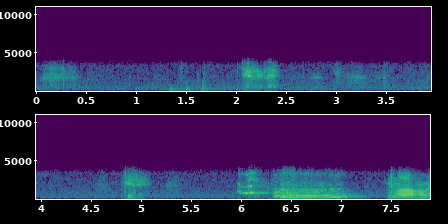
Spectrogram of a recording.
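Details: Young beagle named Balu, being coaxed to come down, gives short scattered yips and then loud, wavering, high-pitched whimpering yelps near the end, with a person talking encouragingly in Hungarian throughout.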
